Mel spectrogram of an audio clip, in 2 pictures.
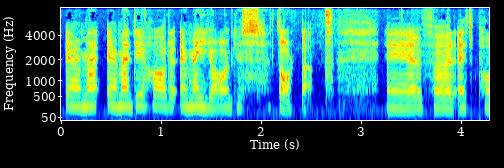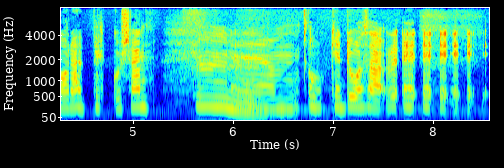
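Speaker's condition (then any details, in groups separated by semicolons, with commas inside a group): Stuttering; uncontrollable, random, unpredictable fluency, varies by day, nervousness sometimes worsens, little personally helps; repeated sounds, prolonged sounds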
